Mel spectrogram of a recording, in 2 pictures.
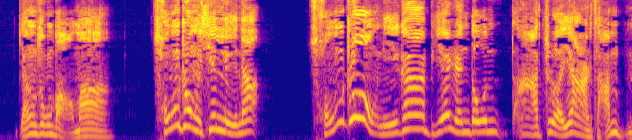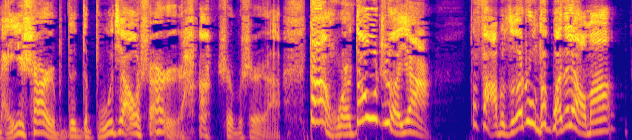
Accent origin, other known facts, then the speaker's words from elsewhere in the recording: Shanxi, China; 这儿来到了我老家沙溪，作为党中央确定的试点省份之一，山西一年多来是稳步推进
